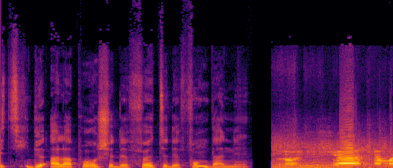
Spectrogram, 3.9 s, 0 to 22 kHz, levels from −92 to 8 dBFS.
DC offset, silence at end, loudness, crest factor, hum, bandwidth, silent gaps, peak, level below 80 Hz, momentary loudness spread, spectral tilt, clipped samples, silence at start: under 0.1%; 0 s; -15 LUFS; 14 dB; none; 16 kHz; 2.53-2.69 s; 0 dBFS; -44 dBFS; 16 LU; -5 dB/octave; under 0.1%; 0 s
